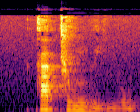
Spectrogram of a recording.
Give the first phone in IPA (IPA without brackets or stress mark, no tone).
k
